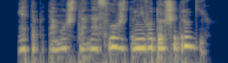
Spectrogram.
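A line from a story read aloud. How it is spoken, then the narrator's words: Confiding whisper. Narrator (Russian): доверительным шепотом сообщила Мария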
